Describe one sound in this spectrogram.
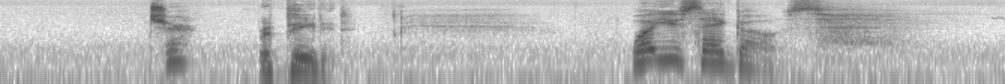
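A girl answers in a young, dry voice.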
